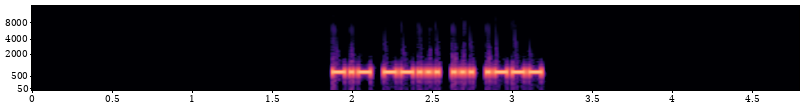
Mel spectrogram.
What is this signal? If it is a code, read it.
Morse code, heard as a keyed tone, about 46 wpm, 700 Hz. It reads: K7SJ
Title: USA Call Signs - 4 Characters - 45wpm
